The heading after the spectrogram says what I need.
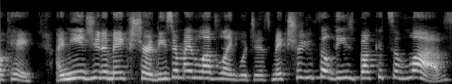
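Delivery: put-on snide, sarcastic, demanding tone. Acting out someone demanding their love buckets be filled: sarcastic mock demand. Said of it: "I am being sarcastic".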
